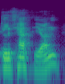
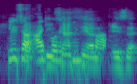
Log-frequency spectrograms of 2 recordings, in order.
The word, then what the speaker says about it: glutathione: Okay, how do I pronounce it first so I get it right? So I call it glutathione. Glutathione is a very powerful antioxidant.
